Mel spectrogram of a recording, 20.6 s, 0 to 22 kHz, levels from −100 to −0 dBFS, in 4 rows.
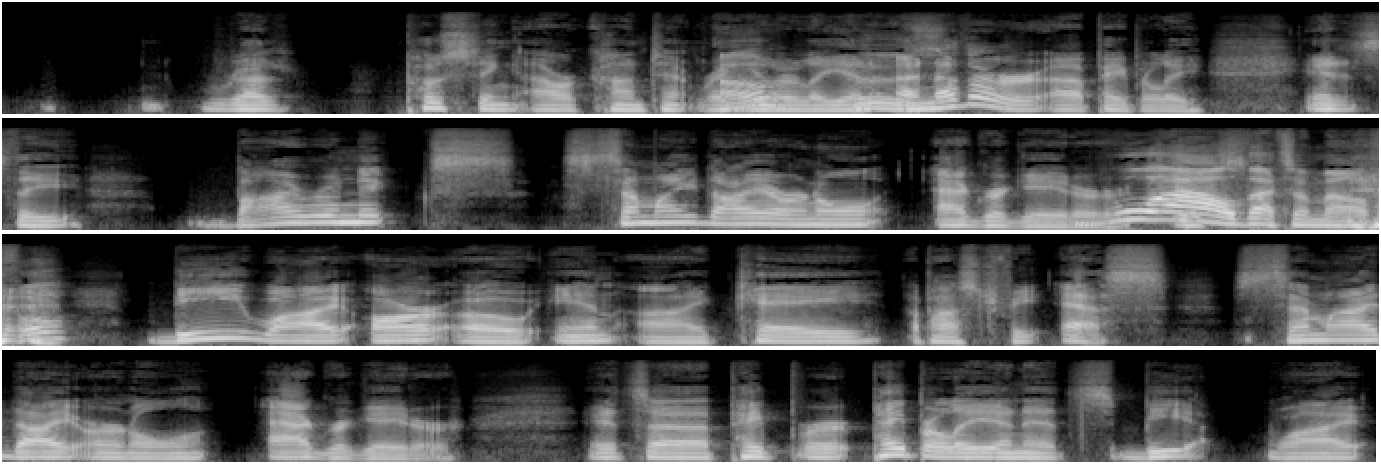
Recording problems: none

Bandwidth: 14.5 kHz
